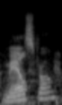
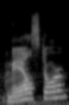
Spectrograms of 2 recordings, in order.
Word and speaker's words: maelstrom: more attrition at tea Maelstrom male storm it's not male storm it's like Maelstrom I think it's male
